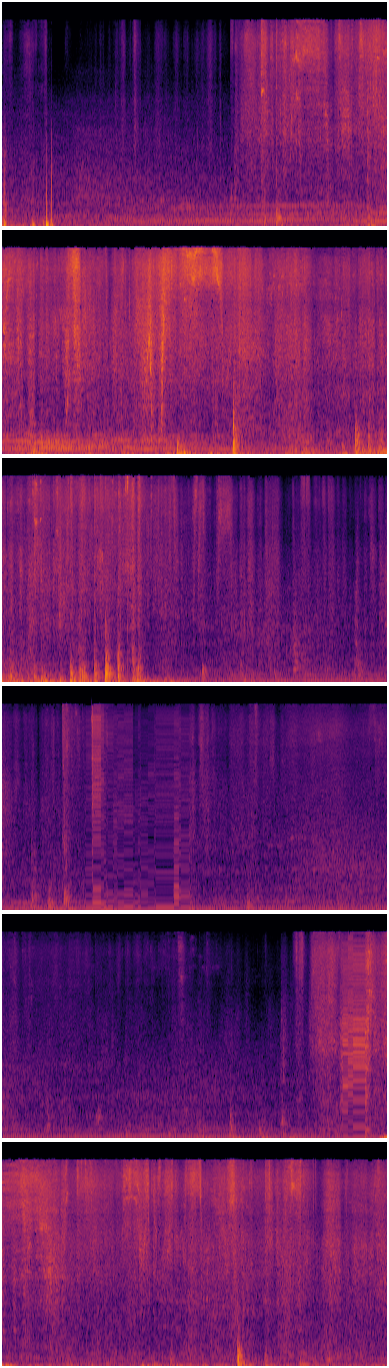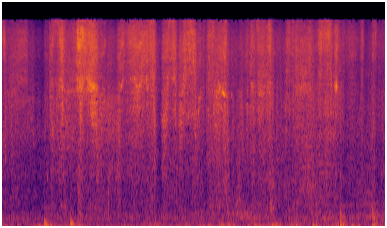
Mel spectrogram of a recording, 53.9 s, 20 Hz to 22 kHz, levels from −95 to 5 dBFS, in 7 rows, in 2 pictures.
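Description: From 24.79 to 26.83 s, and again from 37.63 to 38.05 s, the sound turns into a rigid, metallic 50 Hz buzz: robotic sound from repeated short buffers, likely 20 ms chunks looped while real audio is skipped. Unlike mains hum, it replaces the sound, mostly in the first stretch and completely in the second.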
